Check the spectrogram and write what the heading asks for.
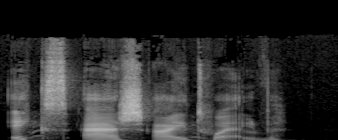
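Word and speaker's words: X Æ A-12: Och det uttalas X i 12.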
